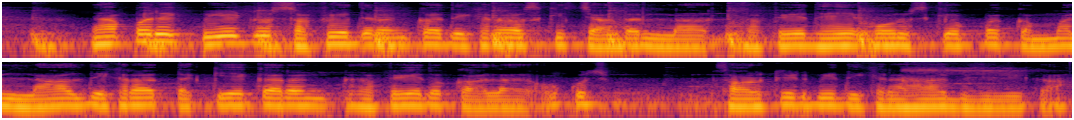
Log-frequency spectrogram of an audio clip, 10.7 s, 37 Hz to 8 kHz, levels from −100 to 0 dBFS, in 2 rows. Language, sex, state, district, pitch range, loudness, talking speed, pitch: Hindi, male, Uttar Pradesh, Ghazipur, 115-130 Hz, -23 LUFS, 230 wpm, 125 Hz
